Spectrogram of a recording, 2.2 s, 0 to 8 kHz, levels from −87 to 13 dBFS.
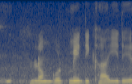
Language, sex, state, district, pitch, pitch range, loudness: Hindi, female, Uttar Pradesh, Etah, 175 Hz, 165-180 Hz, -22 LUFS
